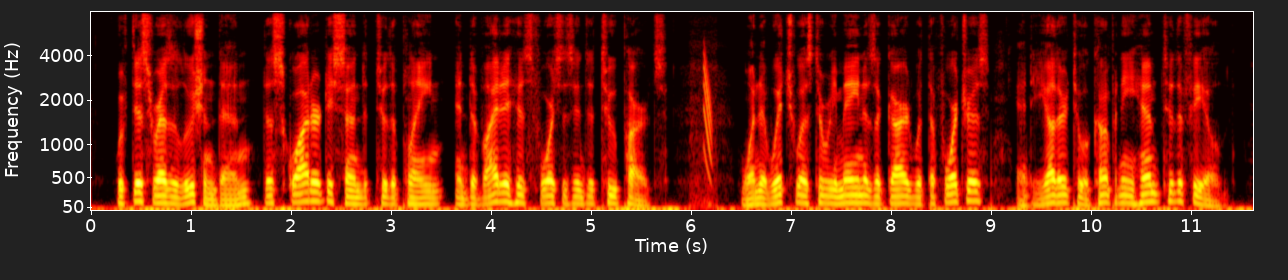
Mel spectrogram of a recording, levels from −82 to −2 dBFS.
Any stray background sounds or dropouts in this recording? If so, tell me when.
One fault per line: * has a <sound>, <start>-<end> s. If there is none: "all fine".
* has a chirp, 6.1-6.2 s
